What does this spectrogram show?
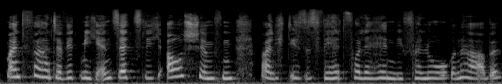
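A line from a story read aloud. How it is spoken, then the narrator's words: Tearful sobbing. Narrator (German): schluchzte sie unter noch mehr Tränen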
